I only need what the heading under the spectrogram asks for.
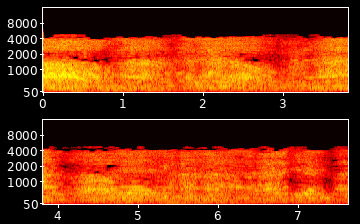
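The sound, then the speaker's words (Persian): An audience recites salawat together during a religious lecture on the Quran. Many voices join in one loud chorus that swells and ebbs in several waves. “برای این که بفهمم خسته نشدید صلواتتون رو ببینم.”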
